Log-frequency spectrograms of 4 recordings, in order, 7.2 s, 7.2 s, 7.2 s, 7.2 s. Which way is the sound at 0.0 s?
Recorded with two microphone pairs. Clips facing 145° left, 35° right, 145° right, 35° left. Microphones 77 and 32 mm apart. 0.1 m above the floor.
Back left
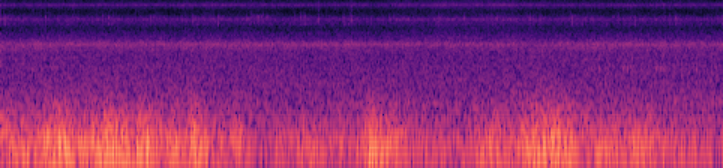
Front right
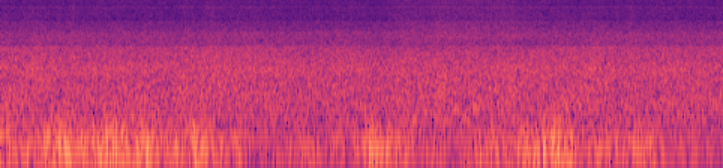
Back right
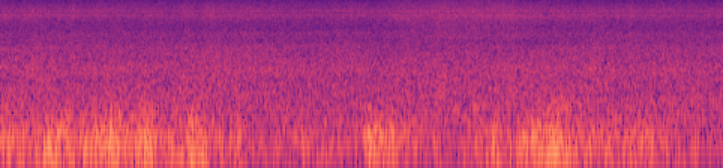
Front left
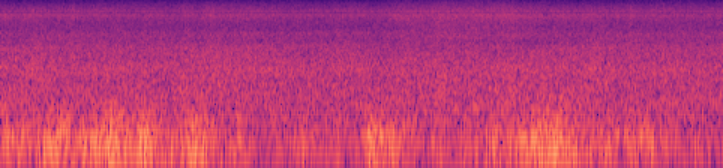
50° right.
